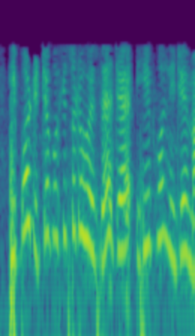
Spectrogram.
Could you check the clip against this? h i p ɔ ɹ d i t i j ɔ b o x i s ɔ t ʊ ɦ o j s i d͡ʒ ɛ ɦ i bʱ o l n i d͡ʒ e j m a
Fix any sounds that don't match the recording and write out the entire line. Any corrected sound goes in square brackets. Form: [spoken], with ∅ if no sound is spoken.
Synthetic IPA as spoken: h i p ɔ ɹ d i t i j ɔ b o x i s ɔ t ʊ ɦ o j s [ɛ] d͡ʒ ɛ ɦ i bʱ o l n i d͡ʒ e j m a

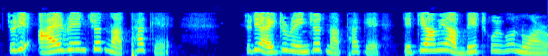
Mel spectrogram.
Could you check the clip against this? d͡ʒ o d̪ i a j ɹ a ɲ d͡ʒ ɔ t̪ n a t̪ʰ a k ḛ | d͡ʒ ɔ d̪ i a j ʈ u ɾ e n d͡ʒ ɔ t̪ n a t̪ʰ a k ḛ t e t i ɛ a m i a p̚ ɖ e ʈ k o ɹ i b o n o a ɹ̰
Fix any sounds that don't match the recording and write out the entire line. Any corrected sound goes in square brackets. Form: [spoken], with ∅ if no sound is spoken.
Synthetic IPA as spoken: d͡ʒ o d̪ i a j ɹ [e] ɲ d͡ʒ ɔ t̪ n a t̪ʰ a k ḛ | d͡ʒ [o] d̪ i a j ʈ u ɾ e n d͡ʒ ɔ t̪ n a t̪ʰ a k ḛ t e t i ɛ a m i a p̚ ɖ e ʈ k o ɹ i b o n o a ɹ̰

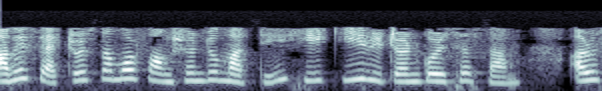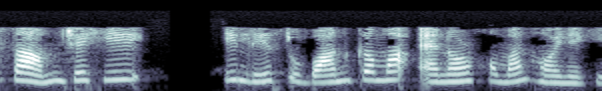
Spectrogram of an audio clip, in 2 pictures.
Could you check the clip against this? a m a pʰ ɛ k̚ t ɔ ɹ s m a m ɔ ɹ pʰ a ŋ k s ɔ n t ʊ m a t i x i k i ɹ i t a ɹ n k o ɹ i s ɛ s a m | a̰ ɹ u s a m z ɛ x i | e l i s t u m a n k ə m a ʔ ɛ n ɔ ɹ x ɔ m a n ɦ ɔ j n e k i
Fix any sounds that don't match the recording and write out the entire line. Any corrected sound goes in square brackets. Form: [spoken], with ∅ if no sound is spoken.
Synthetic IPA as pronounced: a m [i] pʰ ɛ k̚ t ɔ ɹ s [n] a m ɔ ɹ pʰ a ŋ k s ɔ n t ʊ m a t i x i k i ɹ i t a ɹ n k o ɹ i s ɛ s a m | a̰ ɹ u s a m z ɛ x i | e l i s t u [b] a n k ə m a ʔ ɛ n ɔ ɹ x ɔ m a n ɦ ɔ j n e k i

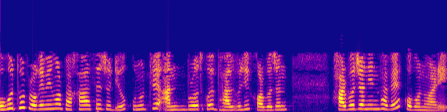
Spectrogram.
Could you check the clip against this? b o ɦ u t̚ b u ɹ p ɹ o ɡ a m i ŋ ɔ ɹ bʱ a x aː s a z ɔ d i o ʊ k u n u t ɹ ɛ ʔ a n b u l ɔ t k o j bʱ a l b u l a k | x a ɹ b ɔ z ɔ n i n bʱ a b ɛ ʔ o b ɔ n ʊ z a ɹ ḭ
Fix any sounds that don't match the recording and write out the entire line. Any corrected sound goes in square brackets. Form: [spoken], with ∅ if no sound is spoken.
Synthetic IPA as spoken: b o ɦ u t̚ b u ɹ p ɹ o ɡ a m i ŋ ɔ ɹ bʱ a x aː s [ɛ] z [o] d i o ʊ k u n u t ɹ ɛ ʔ a n b u [ɹ] ɔ t k o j bʱ a l b u l [i] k | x a ɹ b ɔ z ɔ n i n bʱ a b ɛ [k] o b ɔ n ʊ [∅] a ɹ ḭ

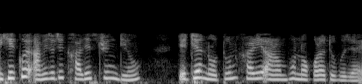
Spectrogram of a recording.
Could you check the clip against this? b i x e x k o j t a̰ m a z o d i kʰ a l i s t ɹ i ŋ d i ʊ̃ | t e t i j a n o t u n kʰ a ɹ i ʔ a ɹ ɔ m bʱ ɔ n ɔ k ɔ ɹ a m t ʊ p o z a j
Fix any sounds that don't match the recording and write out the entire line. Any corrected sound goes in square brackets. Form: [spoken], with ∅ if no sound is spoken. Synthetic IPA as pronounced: b i x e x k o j [ʔ] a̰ m [i] z o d i kʰ a l i s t ɹ i ŋ d i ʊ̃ | t e t i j a n o t u n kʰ a ɹ i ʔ a ɹ ɔ m bʱ ɔ n ɔ k ɔ ɹ a [∅] t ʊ [b] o z a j

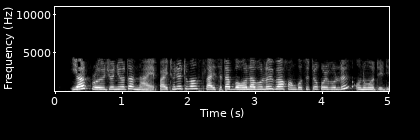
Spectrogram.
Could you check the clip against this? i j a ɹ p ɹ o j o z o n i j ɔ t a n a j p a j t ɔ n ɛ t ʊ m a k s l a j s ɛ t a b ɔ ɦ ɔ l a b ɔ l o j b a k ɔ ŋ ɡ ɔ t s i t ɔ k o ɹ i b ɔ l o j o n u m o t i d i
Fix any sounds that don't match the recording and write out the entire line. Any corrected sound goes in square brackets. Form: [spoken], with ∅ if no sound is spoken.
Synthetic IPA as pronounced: i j a ɹ p ɹ o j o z o n i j ɔ t a n a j p a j [tʰ] ɔ n ɛ t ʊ m a k s l a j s ɛ t a b ɔ ɦ ɔ l a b ɔ l o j b a [x] ɔ ŋ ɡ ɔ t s i t ɔ k o ɹ i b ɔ l o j o n u m o t i d i

